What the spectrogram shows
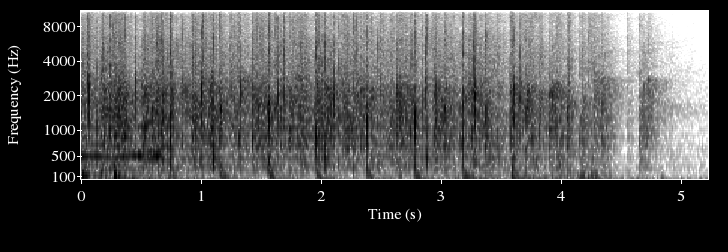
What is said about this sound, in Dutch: Dus die mensen die doen echt fantastisch werk en daar wil ik echt een oorverdovend applaus voor hebben.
